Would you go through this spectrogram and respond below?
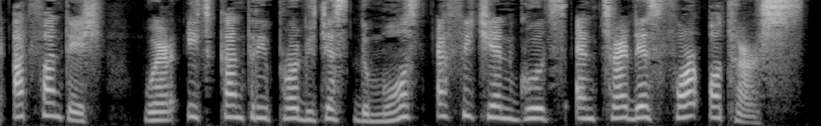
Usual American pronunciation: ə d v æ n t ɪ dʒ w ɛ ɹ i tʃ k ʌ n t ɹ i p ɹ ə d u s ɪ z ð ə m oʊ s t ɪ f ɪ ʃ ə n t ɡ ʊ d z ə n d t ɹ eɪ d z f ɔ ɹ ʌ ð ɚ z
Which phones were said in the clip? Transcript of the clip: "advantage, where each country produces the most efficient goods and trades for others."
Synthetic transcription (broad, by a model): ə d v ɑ n t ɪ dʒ w ɛ ɹ i tʃ k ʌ n t ɹ i p ɹ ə d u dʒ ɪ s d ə m oʊ s t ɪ f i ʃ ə n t ɡ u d s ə n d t ɹ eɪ d s f ɔ ɹ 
